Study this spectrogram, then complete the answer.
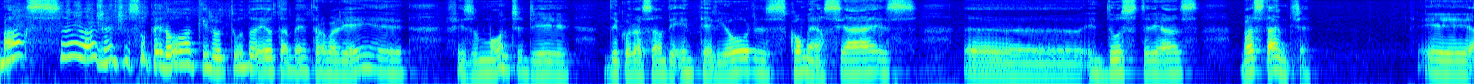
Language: Portuguese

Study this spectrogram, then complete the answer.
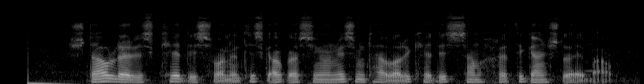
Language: Georgian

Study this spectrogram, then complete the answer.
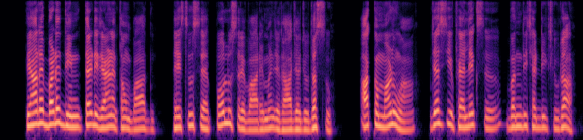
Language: Gaddi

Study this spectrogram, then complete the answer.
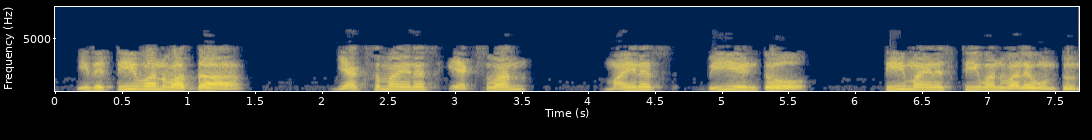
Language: Telugu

